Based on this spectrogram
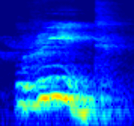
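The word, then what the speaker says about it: read: कैसे कर देते हैं, रीड वर्ड है, यदि इसमें से हम साइलेंट ए को हटा दें तो ये क्या हो जाएगा, रेड हो जाएगा। तो वही बात हुई, यदि साइलेंट है तो क्यों रखा गया, लेकिन यहां पर जब ये ए आया तो इसने क्या किया, इसके प्रोनाउंसिएशन को रीड कर दिया।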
